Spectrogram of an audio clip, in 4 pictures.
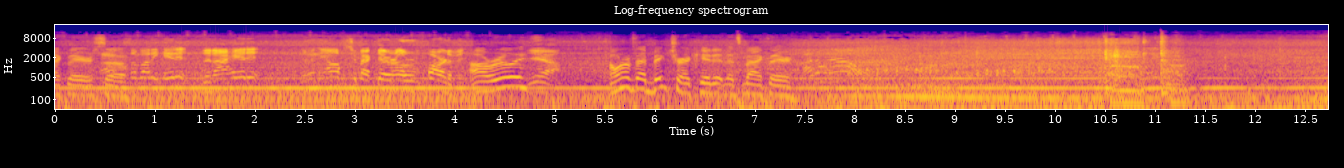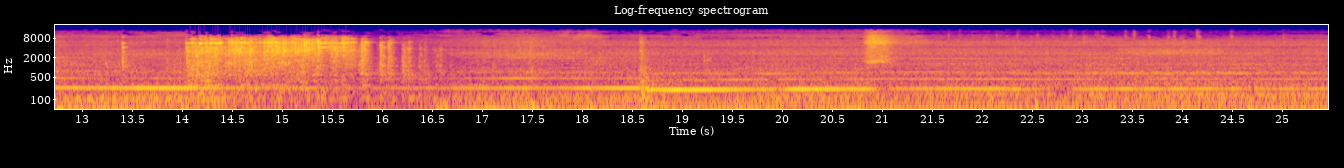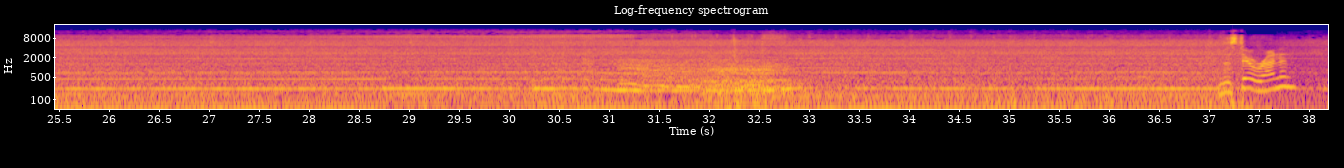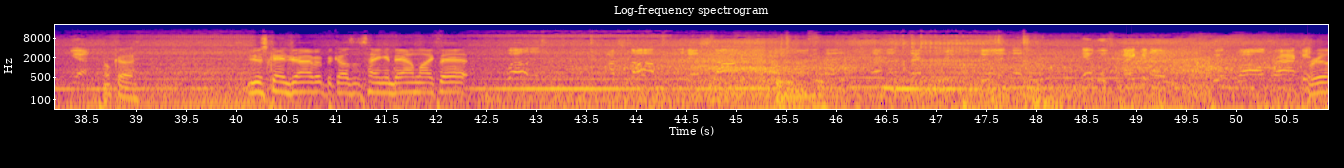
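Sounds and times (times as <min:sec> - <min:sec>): hydraulics working: 0:00.0 - 0:50.9
truck engine droning: 0:00.0 - 0:50.9.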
